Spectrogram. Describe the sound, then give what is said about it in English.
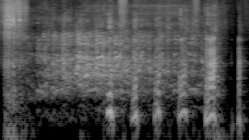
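A canned studio audience laughter sound effect plays as a short burst of crowd chuckles and snickers, rising in several rhythmic pulses over about three seconds, moderately loud with no talking. “These effects are fun. What else is on here? That's our studio audience.”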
